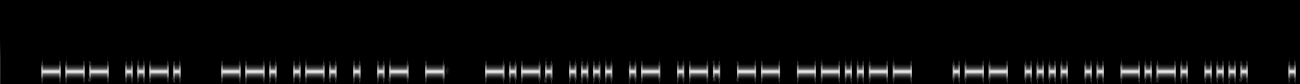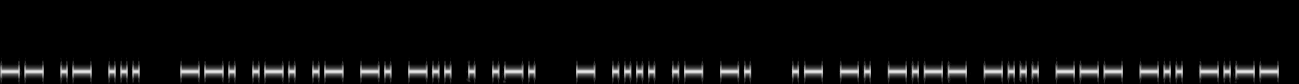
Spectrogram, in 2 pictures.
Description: Morse code, heard as a keyed tone, about 20 wpm, 600 Hz. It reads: OF GREAT CHARM, WHICH WAS GRANDER THAN ANYBODY
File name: cw-books / winnie-the-pooh / winnie-20wpm-page-0028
